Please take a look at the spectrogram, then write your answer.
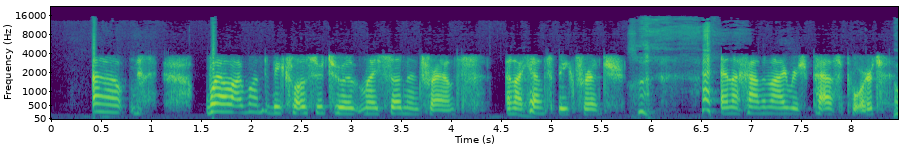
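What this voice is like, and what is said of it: American accent. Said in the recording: “That's not a Skibbereen accent ... It's a US accent.”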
